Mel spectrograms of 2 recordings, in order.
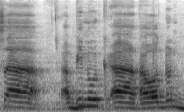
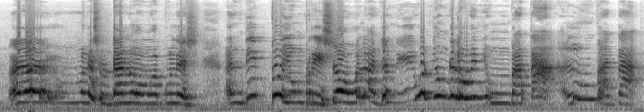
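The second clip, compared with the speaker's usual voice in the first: mocking Duterte pleading with police at the airport; pleading old man; 9 semitones higher than usual. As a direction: beg the soldiers like a frail grandpa.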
